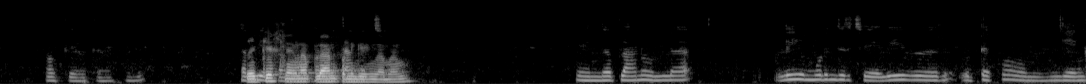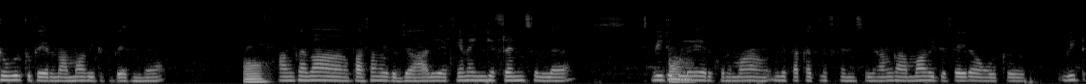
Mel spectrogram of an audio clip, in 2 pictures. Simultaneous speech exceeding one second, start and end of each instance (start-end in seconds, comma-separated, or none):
2.5-3.9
